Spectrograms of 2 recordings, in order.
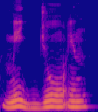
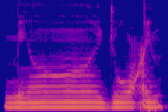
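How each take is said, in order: First: The n is dropped completely before the j. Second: The n is blurred and hidden before the j. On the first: The speaker calls it wrong. "bukan juga miju'in" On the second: The speaker calls it right. "maka diikhfakan. Ikhfa itu artinya adalah samar"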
